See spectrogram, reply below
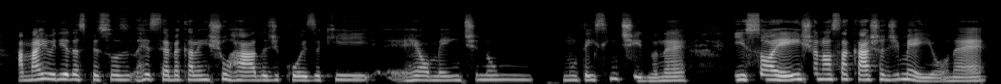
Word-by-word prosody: a -, -, +1 dB
maioria 235 Hz, +4 st, +4 dB
das 225 Hz, -1 st, -1 dB
pessoas 210 Hz, 0 st, -3 dB
recebe 215 Hz, +1 st, -2 dB
aquela 210 Hz, 0 st, -2 dB
enxurrada 205 Hz, -2 st, +2 dB
de 200 Hz, +1 st, -6 dB
coisa 195 Hz, -1 st, -1 dB
que, 205 Hz, +1 st, -6 dB, 0.2 s
eh, 270 Hz, -9 st, -12 dB
realmente 195 Hz, +1 st, -4 dB
não 215 Hz, 0 st, -6 dB, 0.3 s
não 200 Hz, 0 st, -6 dB
tem 200 Hz, +1 st, -2 dB
sentido, 180 Hz, -9 st, -4 dB
né. 180 Hz, +1 st, -1 dB, 0.5 s
E 215 Hz, 0 st, +1 dB
só 220 Hz, +1 st, +3 dB
enche 215 Hz, +5 st, +5 dB
a 245 Hz, -, -1 dB
nossa 235 Hz, 0 st, +2 dB
caixa 225 Hz, 0 st, +5 dB
de 210 Hz, +1 st, -4 dB
email 160 Hz, -11 st, -1 dB
né. 170 Hz, +2 st, -1 dB
210 Hz, 155 wpm, -24 LUFS, 195-220 Hz, 0.5 s, enche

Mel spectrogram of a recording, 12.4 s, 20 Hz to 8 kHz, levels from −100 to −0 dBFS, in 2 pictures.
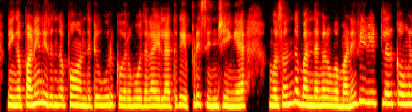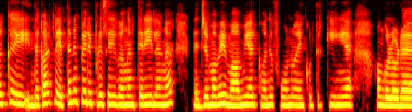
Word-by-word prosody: நீங்க 215 Hz, -1 st, +3 dB
பணியில் 255 Hz, +4 st, +4 dB
இருந்தப்போ 225 Hz, 0 st, -2 dB
வந்துட்டு 205 Hz, +1 st, -1 dB
ஊருக்கு 215 Hz, -1 st, -2 dB
வரும்போதெல்லாம், 200 Hz, 0 st, -2 dB
எல்லாத்துக்கும் 200 Hz, +2 st, -1 dB
எப்பிடி 240 Hz, 0 st, -2 dB
செஞ்சீங்க? 195 Hz, -1 st, +2 dB, 0.5 s
உங்க 215 Hz, -2 st, +3 dB
சொந்த 260 Hz, +5 st, +1 dB
பந்தங்கள், 210 Hz, -1 st, +3 dB
உங்க 200 Hz, -1 st, +2 dB
மனைவி 255 Hz, +12 st, 0 dB
வீட்ல 275 Hz, -1 st, -3 dB
இருக்கவங்களுக்கு 255 Hz, +2 st, -1 dB, 0.2 s
இந்த 210 Hz, +1 st, +1 dB
காலத்ல 260 Hz, 0 st, +1 dB
எத்தன 285 Hz, +6 st, -4 dB
பேரு 285 Hz, -2 st, 0 dB
இப்பிடி 245 Hz, -1 st, -1 dB
செய்வாங்கன்னு 230 Hz, -1 st, +1 dB
தெரியலங்க! 235 Hz, 0 st, +1 dB, 0.4 s
நெஜமாவே 225 Hz, +5 st, +3 dB
மாமியாருக்கு 220 Hz, +1 st, +1 dB
வந்து 220 Hz, 0 st, -1 dB
ஃபோன் 220 Hz, 0 st, -1 dB
வாங்கி 210 Hz, 0 st, -2 dB
குடுத்துருக்கீங்க. 220 Hz, +1 st, -4 dB, 0.5 s
உங்களோட 205 Hz, -1 st, +3 dB
220 Hz, 145 wpm, -23 LUFS, 210-240 Hz, 0.5 s, பணியில்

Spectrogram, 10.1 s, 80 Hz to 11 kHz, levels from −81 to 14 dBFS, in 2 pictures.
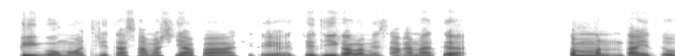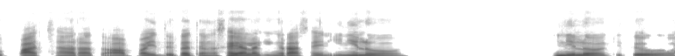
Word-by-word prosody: Bingung 120 Hz, +3 st, +2 dB
mau 135 Hz, 0 st, -1 dB
cerita 135 Hz, 0 st, -4 dB
sama 135 Hz, 0 st, -3 dB
siapa, 140 Hz, +1 st, +2 dB
gitu 105 Hz, -, -17 dB
ya. -, -, -2 dB
Jadi 105 Hz, +3 st, 0 dB
kalau 120 Hz, -1 st, +6 dB
misalkan 115 Hz, -1 st, -4 dB
ada, 105 Hz, -4 st, +1 dB, 0.8 s
teman 120 Hz, +1 st, +3 dB
entah 115 Hz, 0 st, +5 dB
itu 115 Hz, 0 st, -2 dB
pacar 115 Hz, +1 st, +1 dB
atau -, -, -15 dB
apa, -, -, -12 dB
itu 115 Hz, -, -7 dB
kadang 115 Hz, 0 st, 0 dB
saya 120 Hz, +2 st, +6 dB
lagi 140 Hz, -4 st, -1 dB
ngerasain 110 Hz, 0 st, 0 dB
ini 135 Hz, +3 st, -1 dB
loh 105 Hz, 0 st, -2 dB, 1.1 s
ini 125 Hz, +1 st, +4 dB
loh, 110 Hz, -2 st, +3 dB
gitu. 95 Hz, -2 st, -3 dB
115 Hz, 160 wpm, -27 LUFS, 110-125 Hz, 1.1 s, kalau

